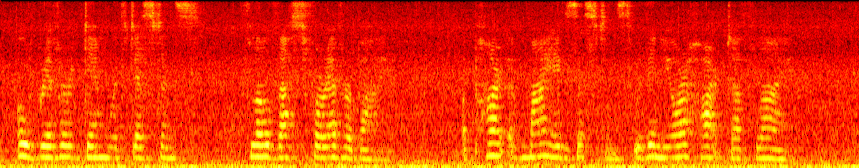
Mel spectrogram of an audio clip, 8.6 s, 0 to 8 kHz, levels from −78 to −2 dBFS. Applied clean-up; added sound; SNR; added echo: none; Rain; 3 dB; reverberation time 0.4 s.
